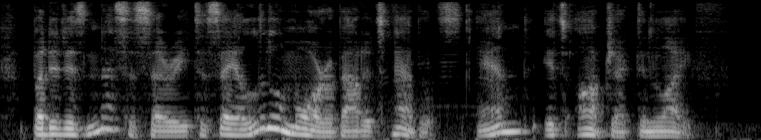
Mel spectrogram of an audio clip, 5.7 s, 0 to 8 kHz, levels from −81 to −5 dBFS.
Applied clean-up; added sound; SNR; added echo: neural separator model SepFormer DNS4.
